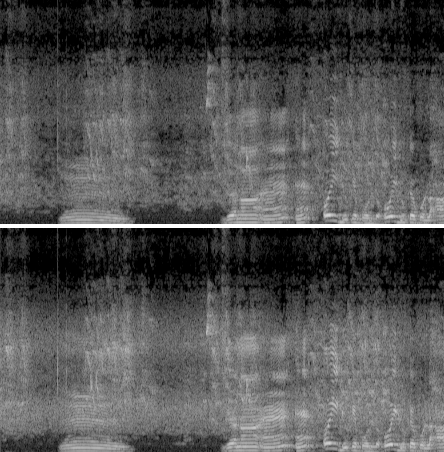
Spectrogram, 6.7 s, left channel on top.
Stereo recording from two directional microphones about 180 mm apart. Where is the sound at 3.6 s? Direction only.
5° left (ahead or behind).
